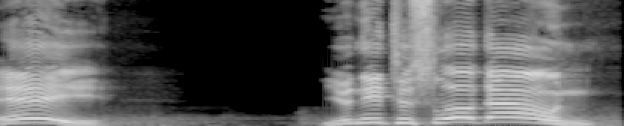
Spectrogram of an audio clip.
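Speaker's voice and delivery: very high, loud shout with "hey" drawn out. Calling out to a running figure across a field: in-character yell. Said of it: "I would yell".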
